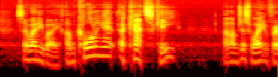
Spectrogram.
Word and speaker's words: Akatsuki: torpedo boat destroyer the akatsuki there you see i can pronounce it properly i just have to remember to not stress the u although it occurs to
